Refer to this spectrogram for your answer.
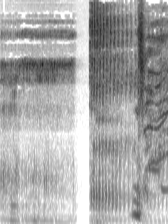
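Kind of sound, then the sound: vocal imitation, voice imitating snoring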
